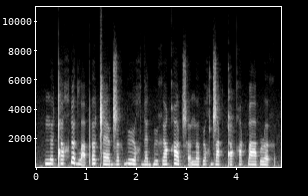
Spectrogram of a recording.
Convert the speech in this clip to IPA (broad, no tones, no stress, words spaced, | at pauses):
ŋɘːǃɜχɗə dwa̰pʼə ǁɛːɖ͡ʐəxbʉːχ dɛdɓʉxɘːqʰɜ ʈ͡ʂʰə̰ŋəːpʉχ ɖ͡ʐakǃɵqʰɜkɓaː pɹəx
